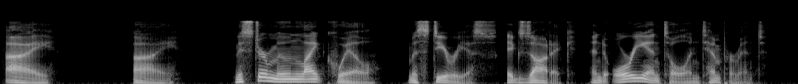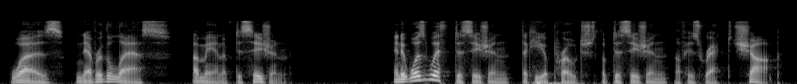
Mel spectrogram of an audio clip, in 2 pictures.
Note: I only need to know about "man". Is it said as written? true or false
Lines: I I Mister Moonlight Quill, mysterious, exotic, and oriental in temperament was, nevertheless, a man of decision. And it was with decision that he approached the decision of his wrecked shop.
true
